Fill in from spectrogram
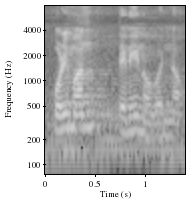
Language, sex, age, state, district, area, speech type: Assamese, male, 30-45, Assam, Kamrup Metropolitan, rural, spontaneous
